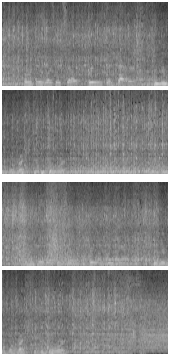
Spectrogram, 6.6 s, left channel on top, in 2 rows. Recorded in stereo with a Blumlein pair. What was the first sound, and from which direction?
A woman speaking, 60° left.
